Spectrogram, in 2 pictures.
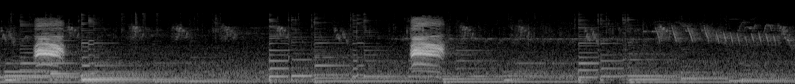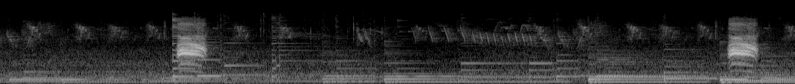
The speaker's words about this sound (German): Das war die Nebelkrähe.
